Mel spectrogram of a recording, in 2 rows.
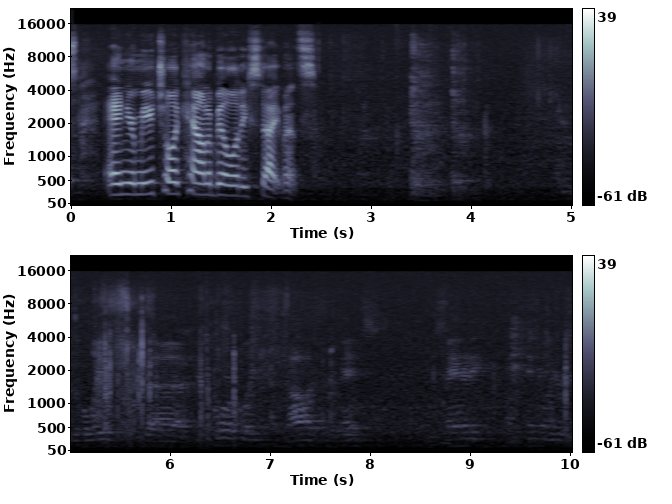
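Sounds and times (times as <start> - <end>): faint cough: 3.4 - 4.2.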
